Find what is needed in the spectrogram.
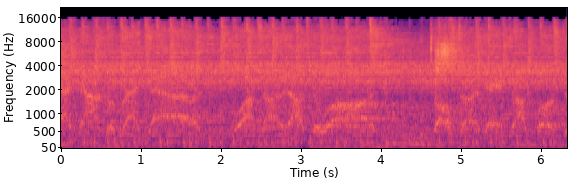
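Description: Black/thrash metal song: harsh, yelled vocals over the loud, dense sound of the full band.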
